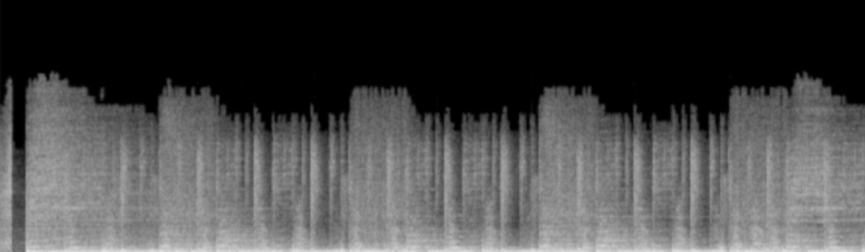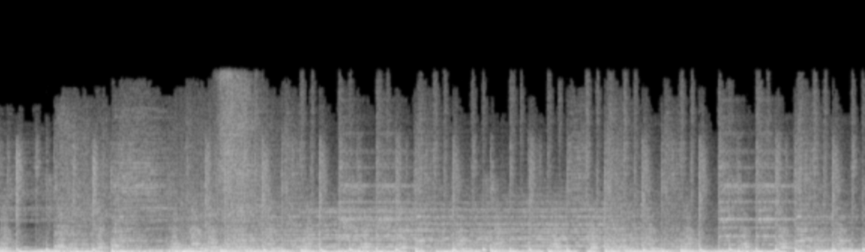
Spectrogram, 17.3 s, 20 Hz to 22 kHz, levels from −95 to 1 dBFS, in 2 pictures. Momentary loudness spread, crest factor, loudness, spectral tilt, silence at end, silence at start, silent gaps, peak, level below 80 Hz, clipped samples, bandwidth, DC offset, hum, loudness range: 2 LU; 8 dB; -17 LUFS; -5 dB/octave; 0 s; 0 s; none; -8 dBFS; -22 dBFS; under 0.1%; 16 kHz; under 0.1%; none; 1 LU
